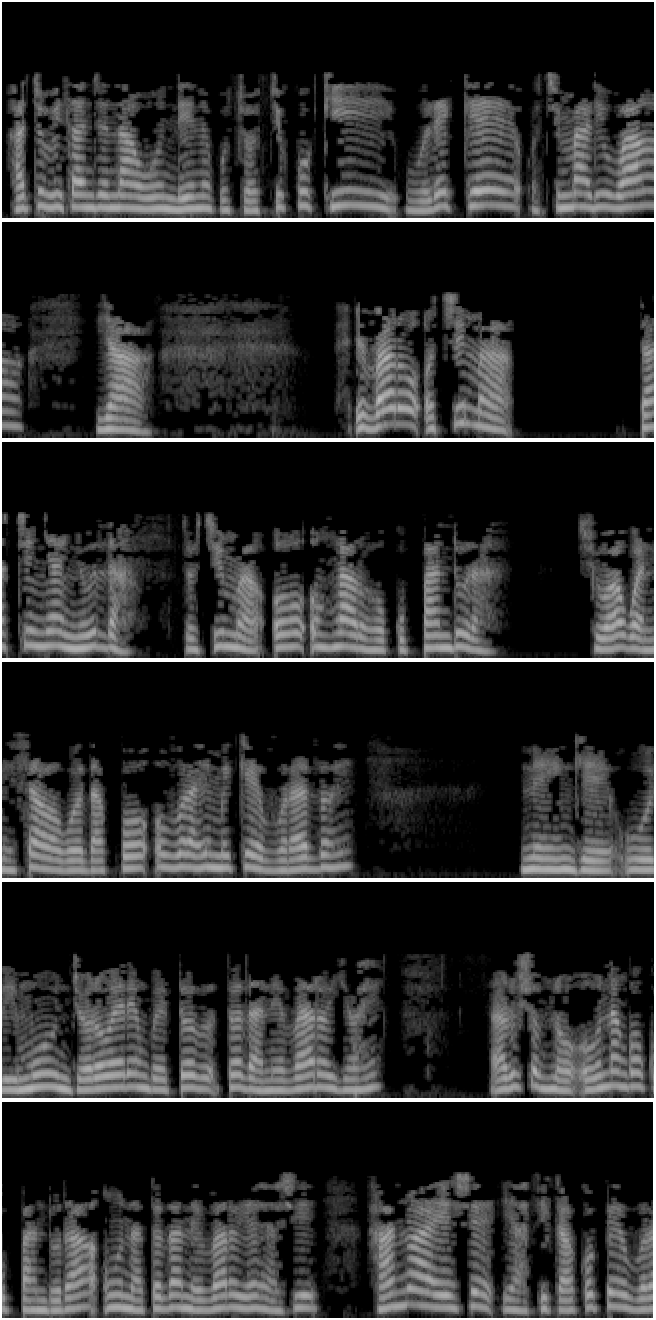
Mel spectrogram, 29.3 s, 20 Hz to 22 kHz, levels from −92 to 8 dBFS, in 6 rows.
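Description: Throughout the speech, a starved MP3 encoder is the likely cause, consistent with a very low bitrate near 16 kbps: it cuts everything above 5.6 kHz and drops weak frequency lines frame to frame, leaving heavy MP3 compression damage, dull and watery, with chirpy, smeared consonants.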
